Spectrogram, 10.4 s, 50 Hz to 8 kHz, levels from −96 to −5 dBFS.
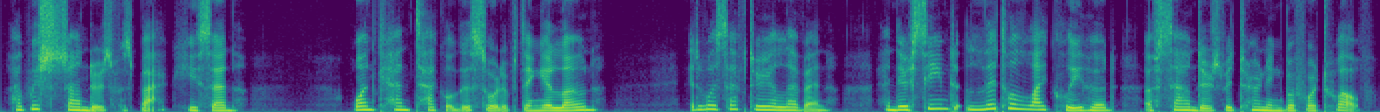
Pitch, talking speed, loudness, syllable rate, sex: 220 Hz, 170 wpm, -21 LUFS, 6.1 syllables/s, female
